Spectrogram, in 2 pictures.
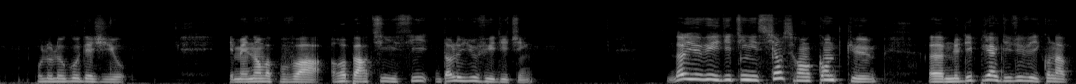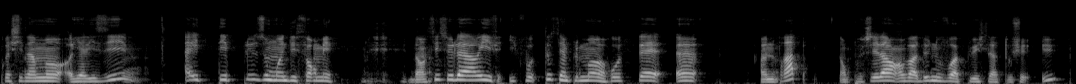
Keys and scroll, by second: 0.0-0.2 typing, 1.0 Return, 20.5 u.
